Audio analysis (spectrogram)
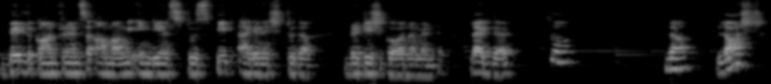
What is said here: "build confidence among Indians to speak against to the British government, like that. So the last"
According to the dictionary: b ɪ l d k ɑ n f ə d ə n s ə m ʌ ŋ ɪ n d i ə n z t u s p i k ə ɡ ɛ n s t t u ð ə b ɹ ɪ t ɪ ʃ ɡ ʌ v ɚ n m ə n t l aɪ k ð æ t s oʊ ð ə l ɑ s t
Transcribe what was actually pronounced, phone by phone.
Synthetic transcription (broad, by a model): b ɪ l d k ɑ n f ə d ə n s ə m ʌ ŋ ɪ n d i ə n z t u s p i k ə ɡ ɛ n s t t u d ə b ɹ ɪ t ɪ ʃ ɡ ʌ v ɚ n m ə n t l aɪ k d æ t s oʊ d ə l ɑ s t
